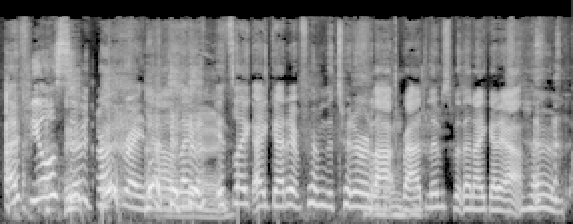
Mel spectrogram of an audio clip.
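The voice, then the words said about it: British accent. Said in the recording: “the British accent gets accentuated ... my very normal accent”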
